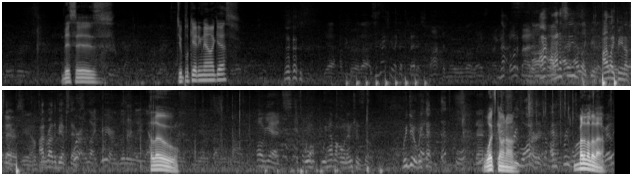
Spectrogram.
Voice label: Male Radio; NYCC 2013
